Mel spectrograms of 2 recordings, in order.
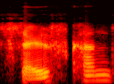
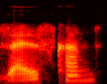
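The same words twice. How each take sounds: First: The first S is voiceless, like a hiss. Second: The first S is voiced, like a buzz. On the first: The speaker calls it wrong. "nicht Selfkant" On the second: The speaker calls it right. "mit stimmhaftem S, ganz wichtig"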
